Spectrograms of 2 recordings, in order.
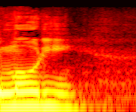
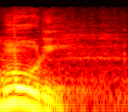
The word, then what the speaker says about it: Moody: Moody. – That's right. – Last name, it rhymes with duty.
